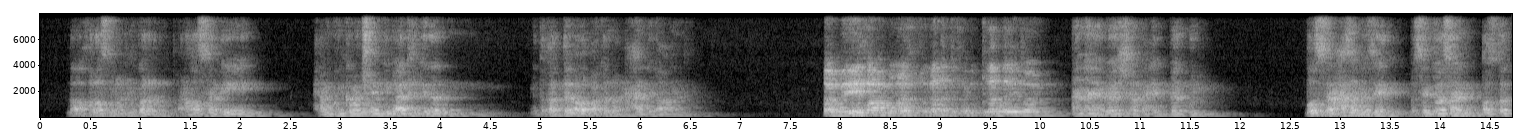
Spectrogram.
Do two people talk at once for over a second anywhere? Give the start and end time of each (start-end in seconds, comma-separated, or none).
none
